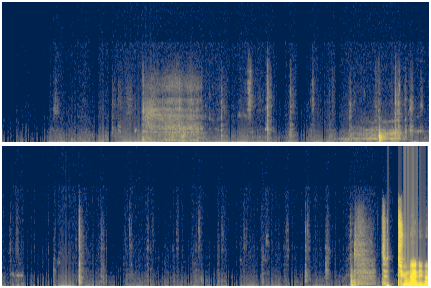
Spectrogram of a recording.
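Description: Trading cards flick and shuffle softly between hands.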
